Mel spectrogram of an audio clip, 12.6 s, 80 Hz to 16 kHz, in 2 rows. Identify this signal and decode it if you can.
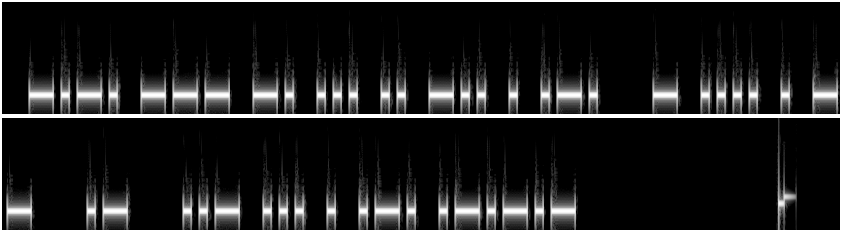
Morse code, heard as a keyed tone, about 20 wpm, 700 Hz. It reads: CONSIDER THEM A USER.
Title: Sentences from Top 1000 Words - Review Part 5 - 20wpm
